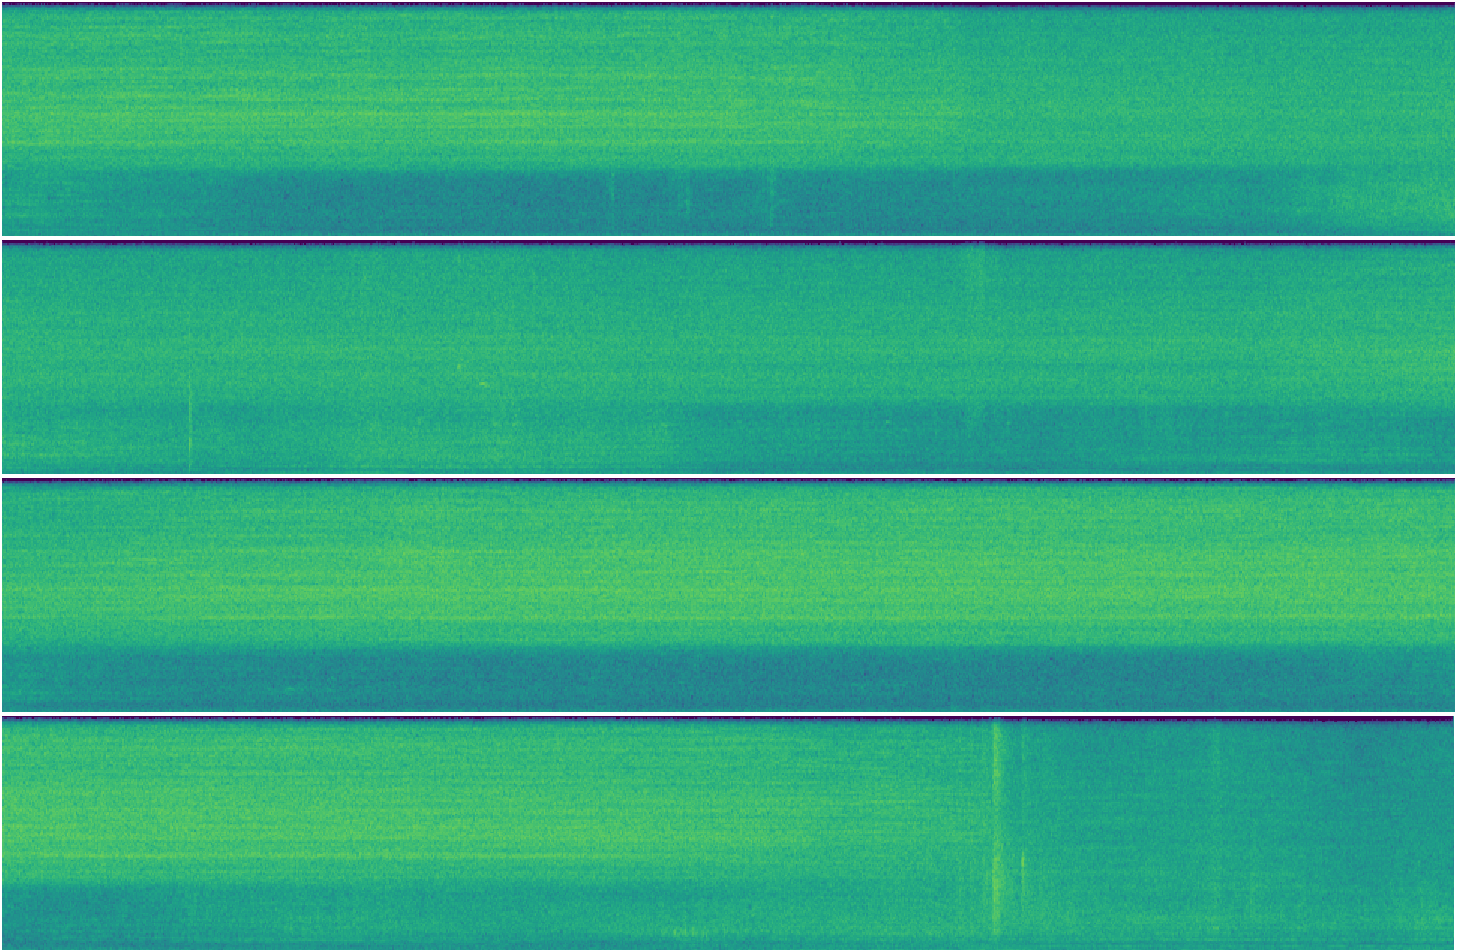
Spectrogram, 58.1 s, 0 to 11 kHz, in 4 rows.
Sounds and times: traffic sound 0.0 - 31.4
Cicada cry 0.0 - 58.1
traffic sound 39.5 - 58.1
The train runs through 43.1 - 58.1

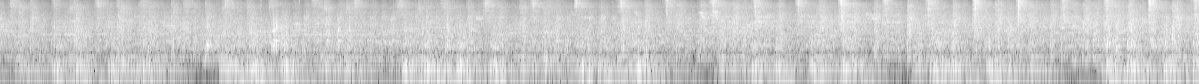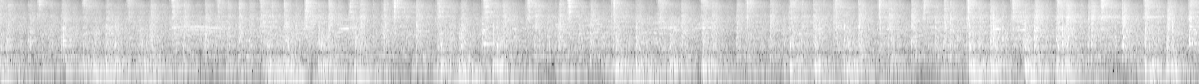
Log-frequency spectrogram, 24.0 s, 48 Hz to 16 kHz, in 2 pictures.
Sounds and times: marching bands 0.0 - 23.9

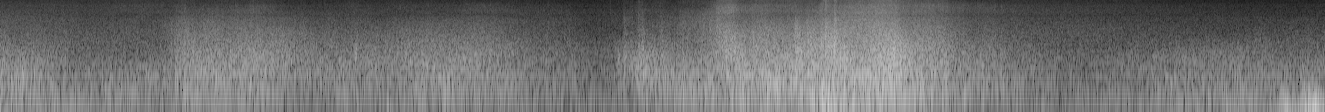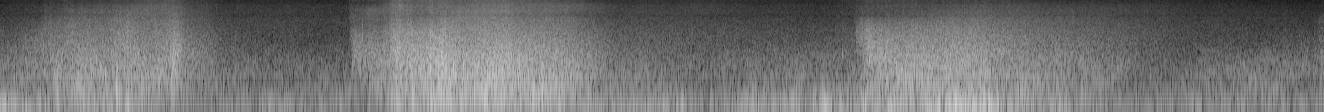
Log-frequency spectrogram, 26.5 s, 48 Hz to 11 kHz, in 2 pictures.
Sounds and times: waves 0.0 - 26.4

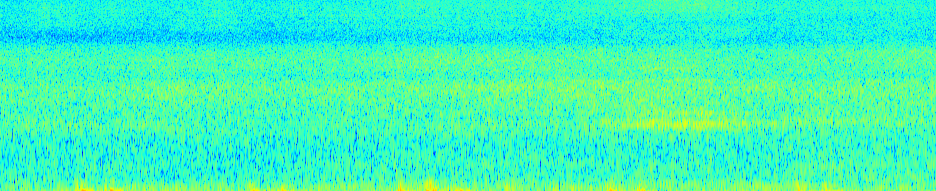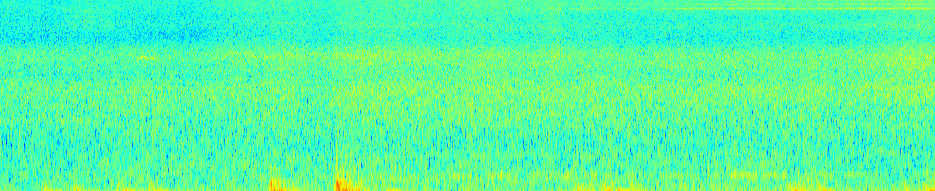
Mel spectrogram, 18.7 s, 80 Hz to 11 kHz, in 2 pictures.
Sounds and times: Traffic Noise 0.0 - 18.7
Train traveling through 0.0 - 18.7

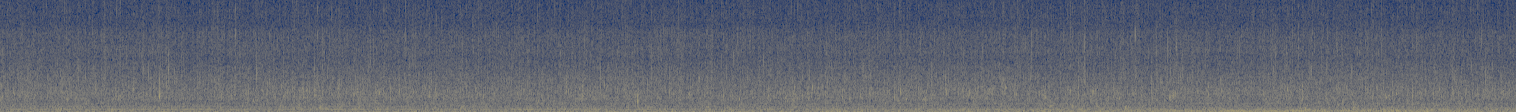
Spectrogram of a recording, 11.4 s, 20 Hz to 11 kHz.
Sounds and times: Fountains 0.0 - 11.3

